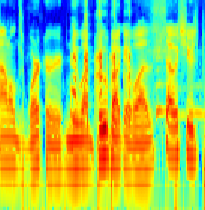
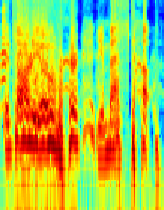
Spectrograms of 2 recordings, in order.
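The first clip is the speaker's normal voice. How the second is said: laughing doom; 7 semitones higher, 8 dB louder than usual. Retold or imitated. Inner voice watching order fail.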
